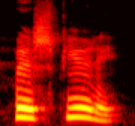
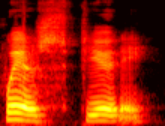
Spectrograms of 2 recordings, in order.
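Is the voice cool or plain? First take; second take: plain; cool. First: It is said in a plain, less cool voice. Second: It is said in a cool Captain Marvel voice.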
